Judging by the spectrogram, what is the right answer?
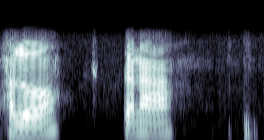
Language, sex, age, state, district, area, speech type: Manipuri, male, 18-30, Manipur, Kakching, rural, conversation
